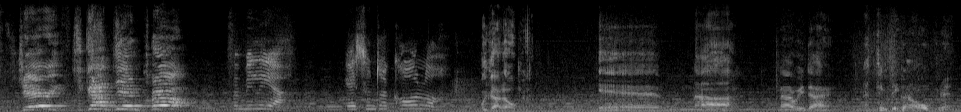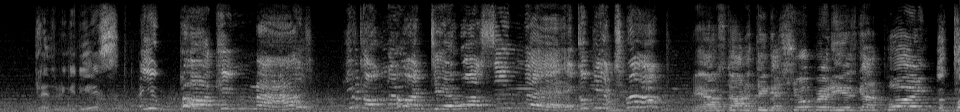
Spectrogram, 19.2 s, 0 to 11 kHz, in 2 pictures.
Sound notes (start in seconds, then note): 2.2 Mya speaking in foreign language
